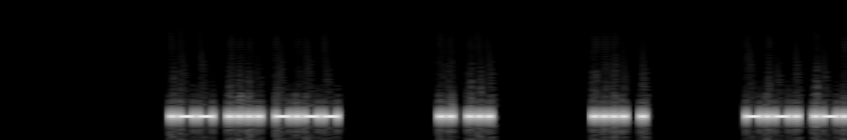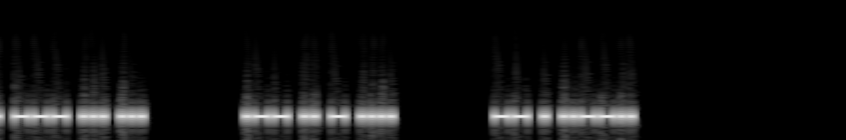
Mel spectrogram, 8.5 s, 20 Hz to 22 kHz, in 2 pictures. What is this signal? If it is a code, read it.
Morse code, heard as a keyed tone, about 50 wpm, 700 Hz. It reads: WHY IS HE CROSS WITH ME?
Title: 3x Word-Spacing - Sentences from Top 300 Words - 50wpm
